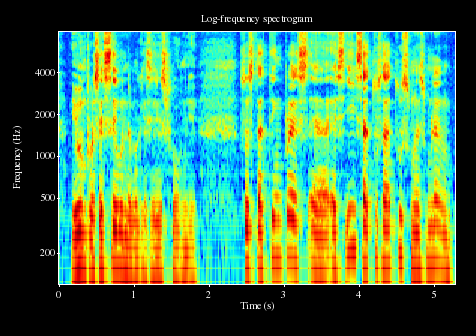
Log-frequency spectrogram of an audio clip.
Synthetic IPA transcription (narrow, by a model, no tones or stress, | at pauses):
ivə̃npɾɔsɛsəiwə̃ndapakasiɾiəsfɔmɲə̃ | sost̪at̪ĩŋpɾɛsəɛsisat̪usat̪usmanasmilãʔ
